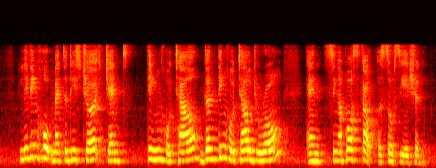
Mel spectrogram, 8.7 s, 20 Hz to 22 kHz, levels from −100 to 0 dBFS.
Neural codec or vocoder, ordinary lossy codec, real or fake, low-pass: vocoder, 44.1 kHz, 128 mel bands, Pupu-Vocoder; none; fake; 7.2 kHz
